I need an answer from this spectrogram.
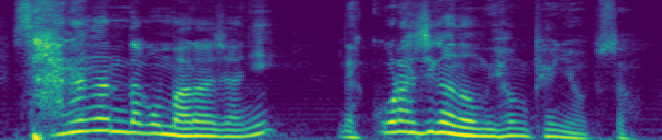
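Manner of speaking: ordinary delivery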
